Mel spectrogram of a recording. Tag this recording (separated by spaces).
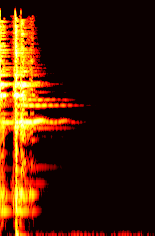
Metalic hit tink ding dong bottle metal drink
